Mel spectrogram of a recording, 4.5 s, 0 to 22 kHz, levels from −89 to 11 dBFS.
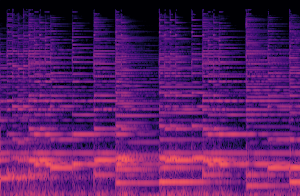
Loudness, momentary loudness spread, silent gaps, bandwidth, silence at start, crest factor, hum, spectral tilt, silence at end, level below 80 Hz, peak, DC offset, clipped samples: -26 LUFS; 5 LU; none; 18 kHz; 0 s; 14 dB; none; -3 dB/octave; 0 s; -44 dBFS; -12 dBFS; under 0.1%; under 0.1%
